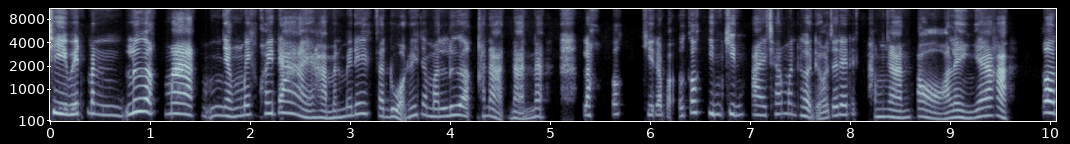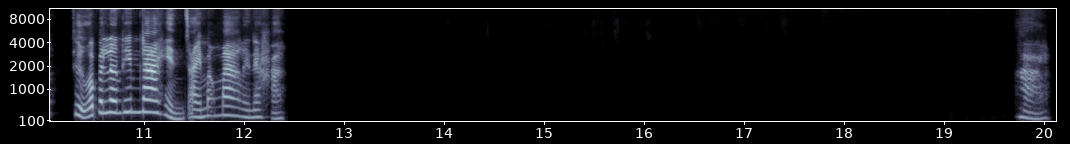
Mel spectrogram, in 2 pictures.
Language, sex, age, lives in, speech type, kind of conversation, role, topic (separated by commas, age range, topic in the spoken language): Thai, female, 40-44, Thailand, conversation, podcast, guest, คุณคิดอย่างไรกับการใช้พลาสติกแบบใช้ครั้งเดียวทิ้งเป็นจำนวนมาก?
